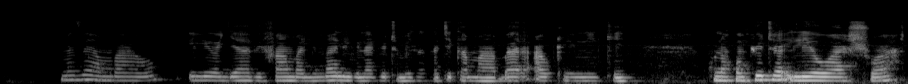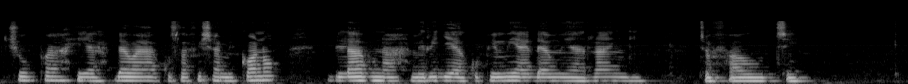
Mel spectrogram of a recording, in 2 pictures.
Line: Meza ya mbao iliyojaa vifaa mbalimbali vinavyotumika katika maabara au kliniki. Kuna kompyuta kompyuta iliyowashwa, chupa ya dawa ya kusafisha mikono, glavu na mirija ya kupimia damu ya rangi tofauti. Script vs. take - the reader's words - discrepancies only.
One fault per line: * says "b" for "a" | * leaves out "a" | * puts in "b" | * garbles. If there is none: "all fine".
* leaves out "kompyuta"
